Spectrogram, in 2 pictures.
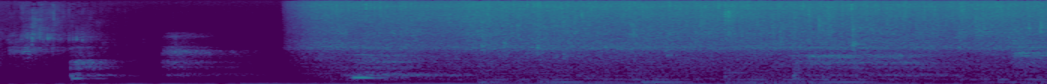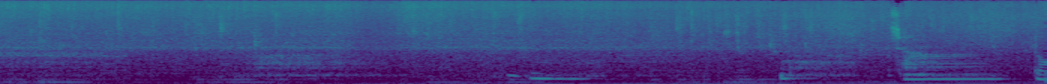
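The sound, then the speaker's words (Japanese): Steady running water pours and splashes for several seconds, a continuous wet rush with faint drips and small clatters, like a shower rinsing soap foam off in a bath. “ずっと泡だらけだと滑って危ないし。一回流すね。”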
